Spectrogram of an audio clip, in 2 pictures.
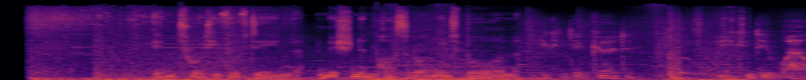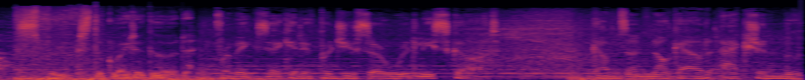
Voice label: british trailers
